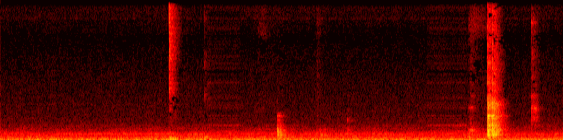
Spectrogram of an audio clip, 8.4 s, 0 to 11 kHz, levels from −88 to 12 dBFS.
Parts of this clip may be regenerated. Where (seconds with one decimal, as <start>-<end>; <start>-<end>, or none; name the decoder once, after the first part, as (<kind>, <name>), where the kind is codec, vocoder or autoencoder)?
3.1-3.6 (autoencoder, DAC-VAE); 6.4-7.0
